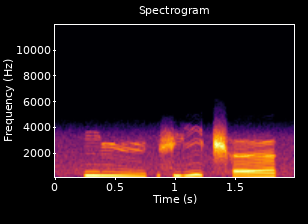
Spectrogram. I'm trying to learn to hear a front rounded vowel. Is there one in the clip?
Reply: yes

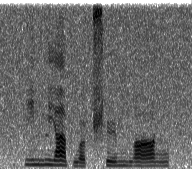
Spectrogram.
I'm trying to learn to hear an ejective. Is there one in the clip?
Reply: no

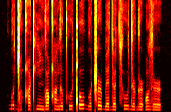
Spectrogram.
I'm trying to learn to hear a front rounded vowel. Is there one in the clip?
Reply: yes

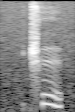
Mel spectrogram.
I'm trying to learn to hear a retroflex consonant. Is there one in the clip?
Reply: yes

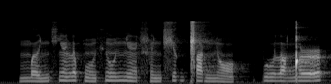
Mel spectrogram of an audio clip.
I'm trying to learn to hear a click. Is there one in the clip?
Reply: yes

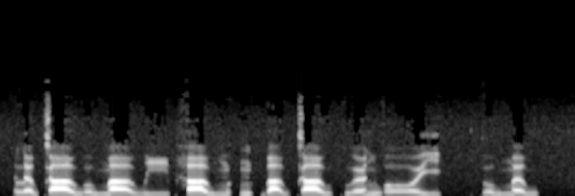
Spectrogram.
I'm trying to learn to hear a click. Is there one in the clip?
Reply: no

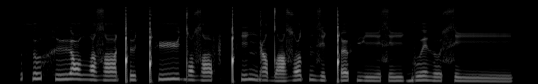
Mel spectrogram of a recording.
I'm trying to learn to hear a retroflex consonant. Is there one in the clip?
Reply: no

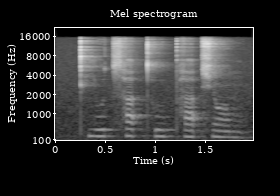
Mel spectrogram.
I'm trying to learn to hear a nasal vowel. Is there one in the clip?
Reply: yes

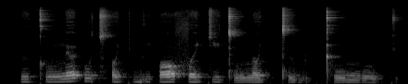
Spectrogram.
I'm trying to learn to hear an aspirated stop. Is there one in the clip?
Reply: yes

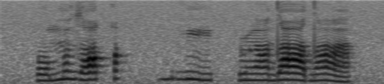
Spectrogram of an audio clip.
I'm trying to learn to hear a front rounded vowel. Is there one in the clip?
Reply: yes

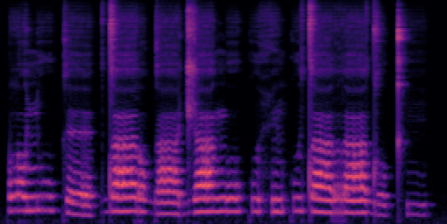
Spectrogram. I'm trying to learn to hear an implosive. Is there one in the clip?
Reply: no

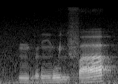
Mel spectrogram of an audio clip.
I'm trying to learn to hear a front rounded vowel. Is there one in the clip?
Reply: yes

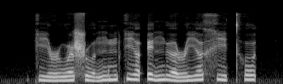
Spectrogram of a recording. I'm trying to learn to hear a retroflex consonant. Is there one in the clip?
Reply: yes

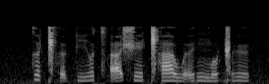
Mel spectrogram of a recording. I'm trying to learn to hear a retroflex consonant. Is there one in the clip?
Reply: no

